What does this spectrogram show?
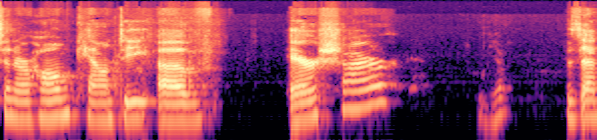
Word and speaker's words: Ayrshire: And she recently gained the Creative Scotland funding to write and produce 3 plays based in her home county of Ayrshire.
